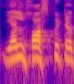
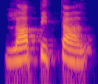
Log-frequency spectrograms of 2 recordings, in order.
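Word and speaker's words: L'Hôpital: used to call this l hospital rule but don't pronounce like this it is laal Rule H is silent that so famous mathematician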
